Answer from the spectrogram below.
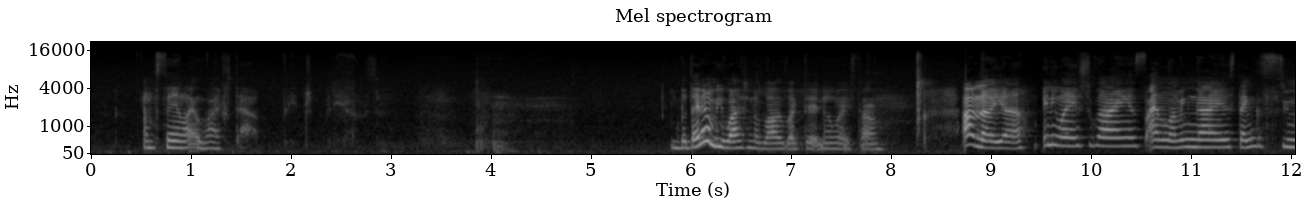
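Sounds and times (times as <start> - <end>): soft whispering: 1.2 - 3.0.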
